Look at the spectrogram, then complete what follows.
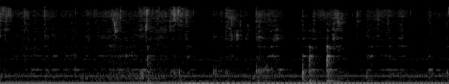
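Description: Wooden spatula stirring sugar in hot oil in a stainless steel pot, scraping and knocking on the pot a few times over a faint sizzle. The sugar is melting, the first stage of cooking caramel colouring.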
